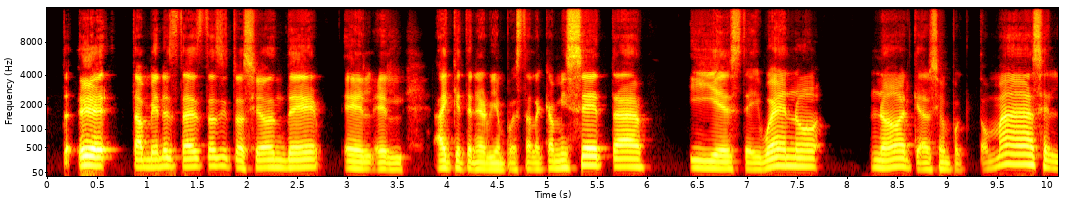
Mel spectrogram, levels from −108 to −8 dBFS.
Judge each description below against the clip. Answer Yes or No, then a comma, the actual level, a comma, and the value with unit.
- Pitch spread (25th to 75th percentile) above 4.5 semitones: Yes, average, 4.9 semitones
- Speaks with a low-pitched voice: Yes, low, 130 Hz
